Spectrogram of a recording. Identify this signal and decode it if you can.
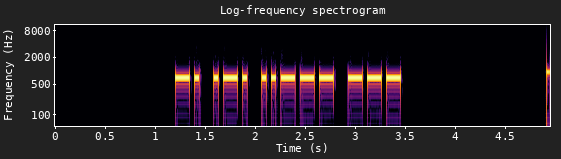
Morse code, heard as a keyed tone, about 25 wpm, 700 Hz. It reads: NR2O
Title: USA Call Signs - 3x Character Spacing - 25wpm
